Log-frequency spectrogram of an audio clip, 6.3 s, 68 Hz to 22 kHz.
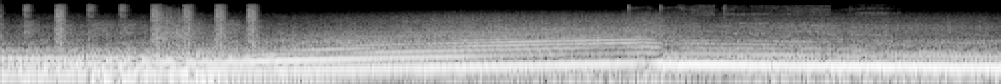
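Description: Kawasaki Z1000J's air-cooled inline-four engine heard onboard at racing speed, its note rising steadily as the bike accelerates through a corner. About four seconds in the note breaks briefly, then falls slowly as the revs come down.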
